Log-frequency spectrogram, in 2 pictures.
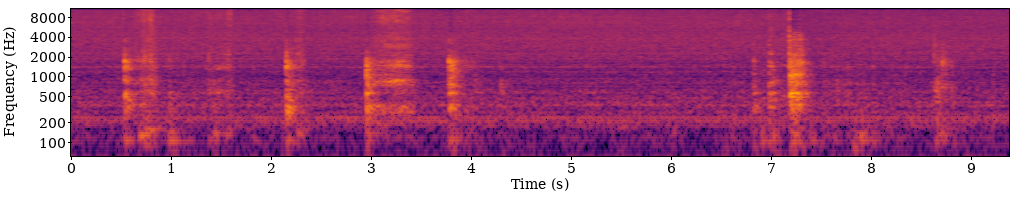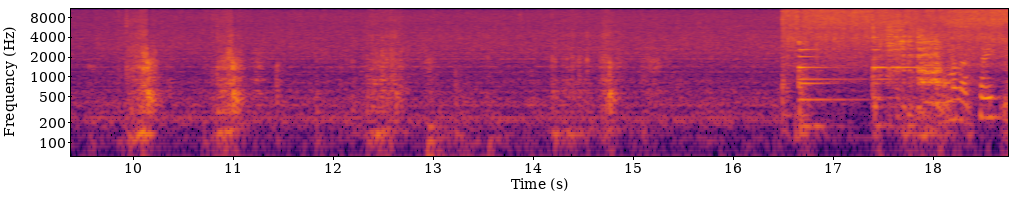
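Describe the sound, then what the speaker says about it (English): Sausage fries in a pot, a steady sizzle broken by repeated scraping stirs at irregular intervals, growing louder and denser near the end. "I put my sausage in and I'll let it cook for about 30 minutes"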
